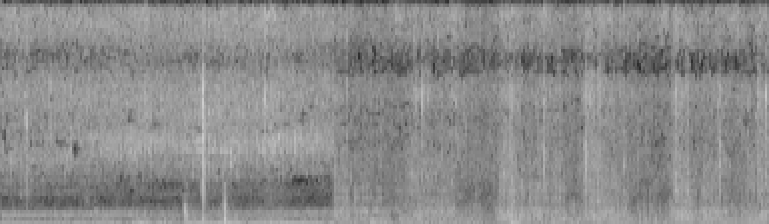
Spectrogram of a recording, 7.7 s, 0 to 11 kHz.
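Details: NANOVA D1 portable mini dishwasher running its cycle after being filled with water. A steady low pump hum with water swishing and sloshing and no knocks or grinding; it is washing normally.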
